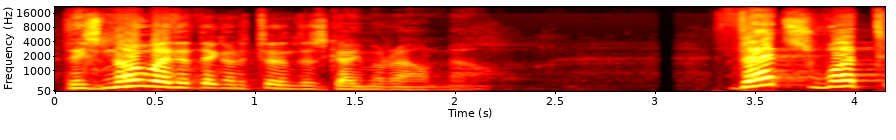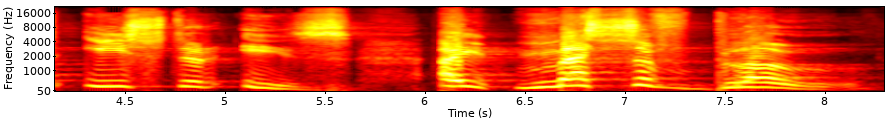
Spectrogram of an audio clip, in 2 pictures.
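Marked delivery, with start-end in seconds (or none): 3.4-8.2 loud, high, drawn-out preaching; fiery preaching. Acted. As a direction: hammer the victory home from the pulpit. Preaching at full force.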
